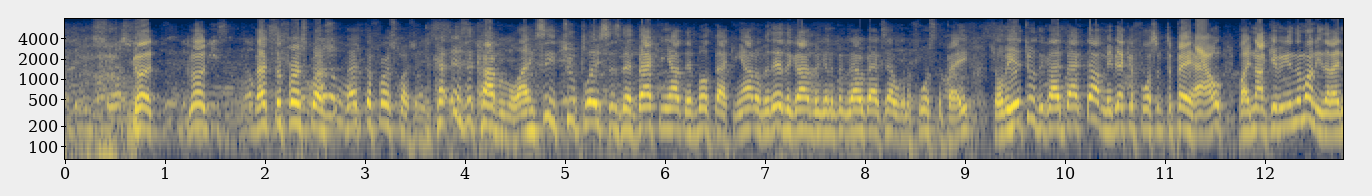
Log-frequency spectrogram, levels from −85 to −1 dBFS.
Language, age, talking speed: English, 40-59, 295 wpm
